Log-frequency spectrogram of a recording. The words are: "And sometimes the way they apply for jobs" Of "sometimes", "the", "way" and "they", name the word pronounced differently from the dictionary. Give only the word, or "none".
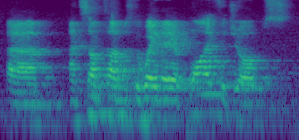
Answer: none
